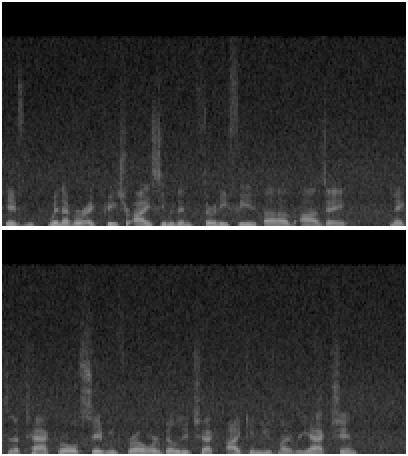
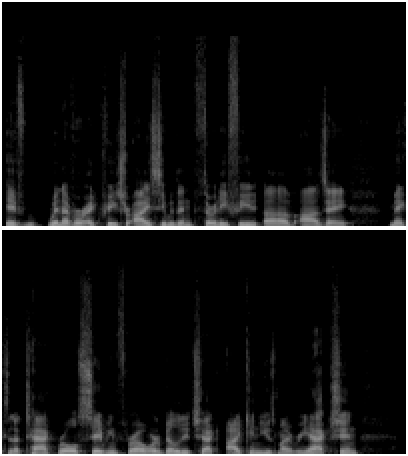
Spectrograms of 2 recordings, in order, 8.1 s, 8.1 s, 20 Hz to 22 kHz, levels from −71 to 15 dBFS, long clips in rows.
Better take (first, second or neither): second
